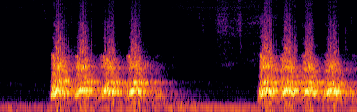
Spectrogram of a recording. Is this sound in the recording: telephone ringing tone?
no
